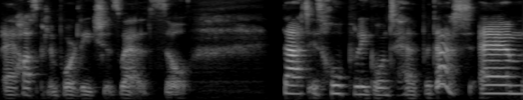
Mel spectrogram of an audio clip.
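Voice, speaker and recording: With big swings in loudness, a woman talks at a moderate pace. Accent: Irish. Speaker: fitness instructor vlogger. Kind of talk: casual video update. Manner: hesitant with fillers.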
